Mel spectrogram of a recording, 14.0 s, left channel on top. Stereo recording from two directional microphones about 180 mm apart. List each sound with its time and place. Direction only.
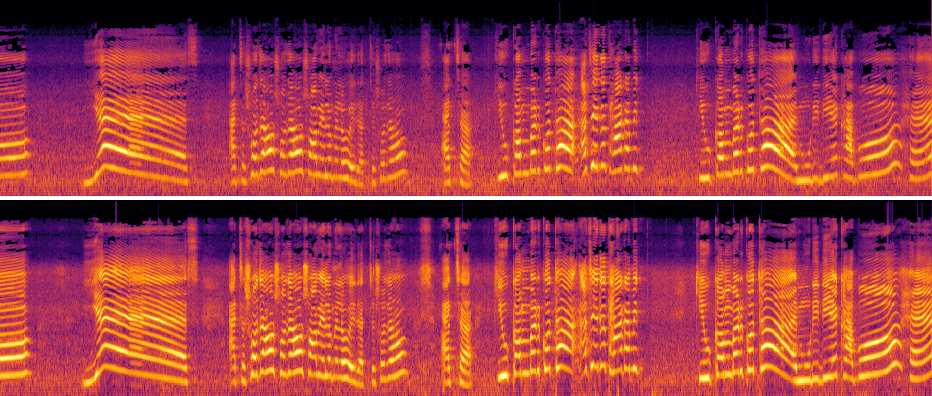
0.0 s a sound: 25° right (ahead or behind)
1.4 s baby cry: 25° right (ahead or behind)
3.4 s speech: 25° right (ahead or behind)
